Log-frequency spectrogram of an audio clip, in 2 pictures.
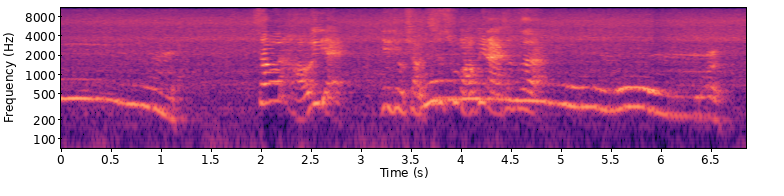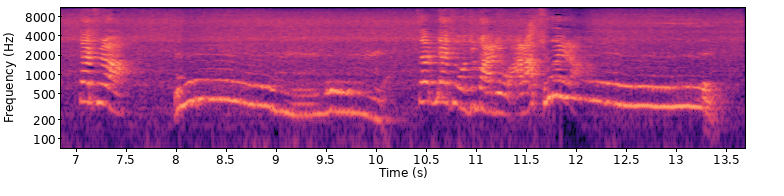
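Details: Pet Alaskan Malamute Luoluo reacting while its owner scares it wearing a mask: drawn-out, wavering mid-pitched howls that slide downward, repeated in several bouts separated by short gaps, with human voices in between.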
